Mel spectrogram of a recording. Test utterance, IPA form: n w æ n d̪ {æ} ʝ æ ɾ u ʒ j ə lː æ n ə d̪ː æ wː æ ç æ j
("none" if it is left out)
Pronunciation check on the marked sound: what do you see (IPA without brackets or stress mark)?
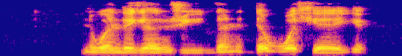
æ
